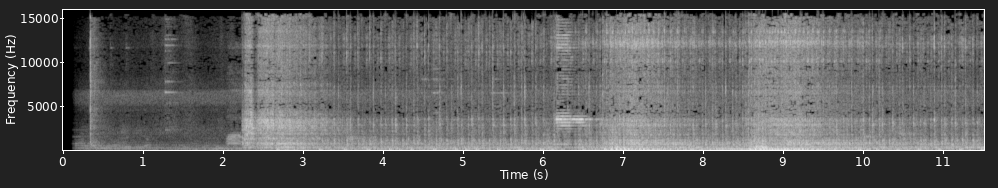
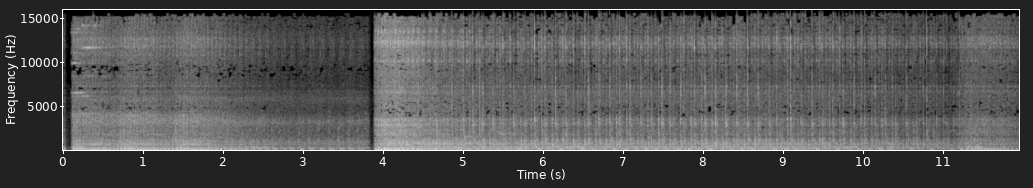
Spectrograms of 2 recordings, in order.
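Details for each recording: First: Hero HF Deluxe/Passion Pro bike: engine catches after two seconds, busy idle with light rapid clatter; timing chain found tight yet engine still noisy, so pump support underneath to be opened; chain replacement planned. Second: Hero HF Deluxe/Passion Pro small single after a timing chain replacement; starts on the second try and settles into a steady, even putter with no chain rattle or ticking. Normal, healthy idle after the repair.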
